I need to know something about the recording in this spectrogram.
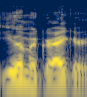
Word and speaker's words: Ewan McGregor: is playing black mask see i say his name wrong apparently but ewan mcgregor is going to that's how you say it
